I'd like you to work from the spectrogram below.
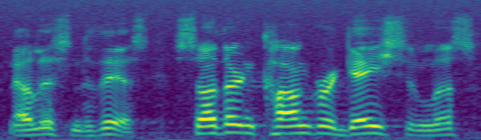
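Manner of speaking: normal talking voice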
